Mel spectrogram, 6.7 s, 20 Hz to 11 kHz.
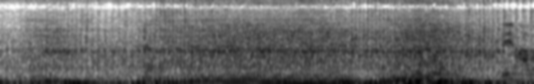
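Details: Bajaj Discover 100 BS3 motorcycle, before repair: loose rattle at about four beats a second rides over the idle and blip; worn, stretched timing chain, tensioner tightening failed, fixed by replacing the chain.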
